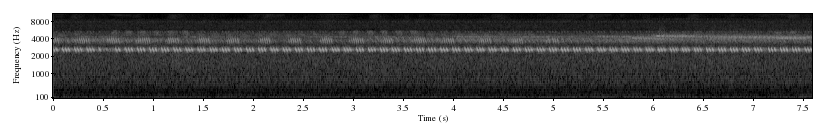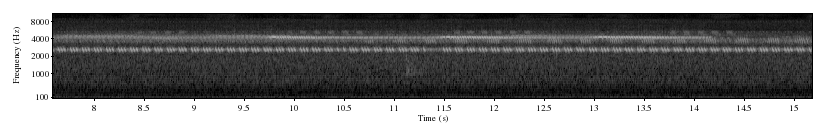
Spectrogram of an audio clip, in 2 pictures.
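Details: High, evenly repeated cricket pulses from bell crickets ring without pause, while a second shimmering trill rises in the later seconds in brief louder bursts.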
